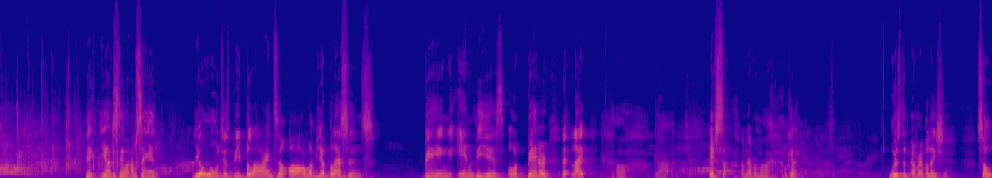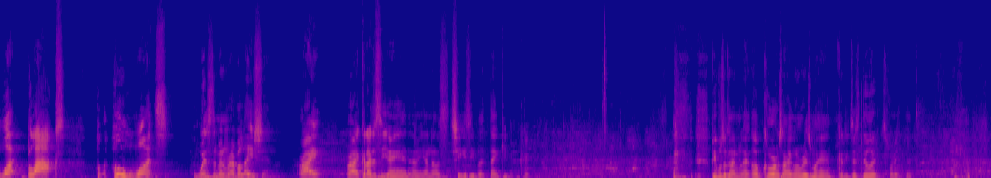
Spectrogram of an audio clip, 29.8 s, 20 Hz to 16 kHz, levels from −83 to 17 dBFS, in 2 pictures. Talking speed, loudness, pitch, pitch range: 160 wpm, -31 LUFS, 235 Hz, 175-280 Hz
